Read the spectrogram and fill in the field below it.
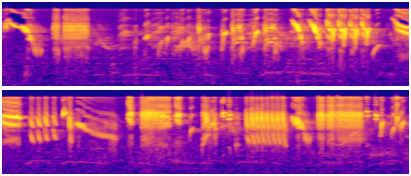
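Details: Aviary-bred goldfinch in full song, a bright, jumbled stream of high twittering notes, sweeping slurs and buzzy rattles, with short gaps between bursts.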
